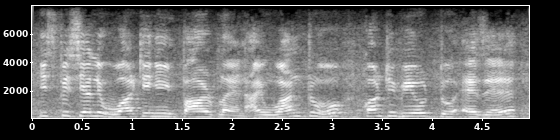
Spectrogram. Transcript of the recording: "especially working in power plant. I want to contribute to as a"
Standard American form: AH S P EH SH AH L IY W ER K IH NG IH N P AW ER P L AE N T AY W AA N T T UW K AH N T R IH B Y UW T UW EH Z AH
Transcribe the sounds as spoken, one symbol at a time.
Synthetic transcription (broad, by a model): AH S P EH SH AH L IY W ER K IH NG IH N P AW ER P L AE N AY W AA N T T UW K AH N T R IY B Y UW T UW EH Z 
